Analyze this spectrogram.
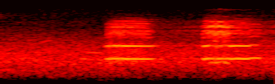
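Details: Green pheasant calling in spring: two loud, short, harsh notes about half a second apart, each a steady tone with rough overtones, over faint background hiss.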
